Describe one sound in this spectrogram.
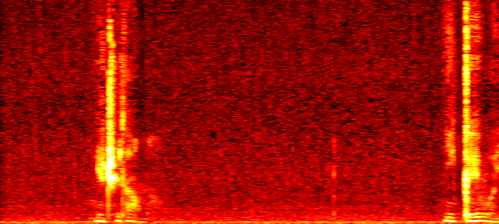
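A woman speaks softly to a man, close by.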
